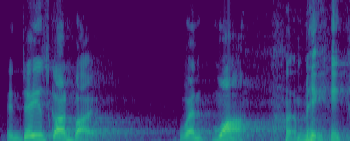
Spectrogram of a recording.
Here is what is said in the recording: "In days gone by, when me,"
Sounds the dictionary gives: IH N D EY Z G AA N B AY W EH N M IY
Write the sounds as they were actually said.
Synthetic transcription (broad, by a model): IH N D EY Z G AA N B AY W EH N M IY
